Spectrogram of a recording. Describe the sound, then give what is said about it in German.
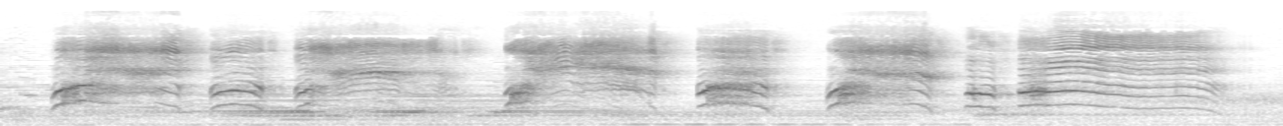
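A baby cries loudly in repeated wailing bursts, about six of them separated by short gasping pauses, the last one stretching into a long, high, strained howl. “Nehmen Sie gefälligst den Schnuller heraus, wenn ich mit Ihnen spreche.”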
